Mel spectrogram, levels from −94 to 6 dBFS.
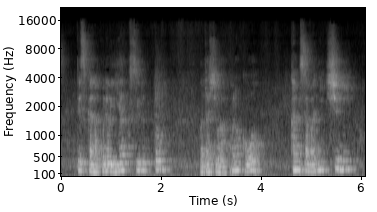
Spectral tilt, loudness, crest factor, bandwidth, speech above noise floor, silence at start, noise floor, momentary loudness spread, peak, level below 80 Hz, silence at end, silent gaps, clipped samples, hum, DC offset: -7 dB/octave; -26 LUFS; 16 dB; 13.5 kHz; 23 dB; 0 s; -47 dBFS; 11 LU; -10 dBFS; -52 dBFS; 0.05 s; none; under 0.1%; none; under 0.1%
